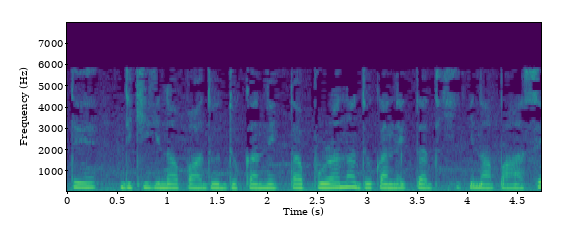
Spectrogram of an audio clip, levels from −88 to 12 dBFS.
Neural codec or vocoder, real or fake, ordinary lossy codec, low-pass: none; real; MP3, 24 kbps; 7.2 kHz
